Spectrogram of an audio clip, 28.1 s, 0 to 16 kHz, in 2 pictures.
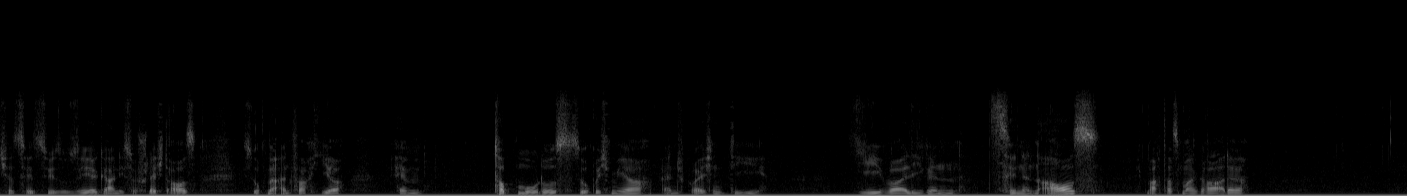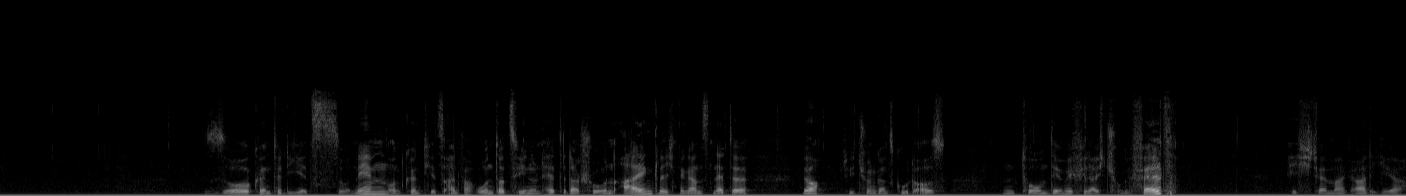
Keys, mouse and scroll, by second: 0.0-1.8 middle drag, 1.3 right click, 2.7-4.4 middle drag, 4.4 KP_7, 8.7-16.0 right drag, 15.8-17.5 middle drag, 16.8 right click, 18.6 click, 21.4-26.9 middle drag, 24.0 Tab.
